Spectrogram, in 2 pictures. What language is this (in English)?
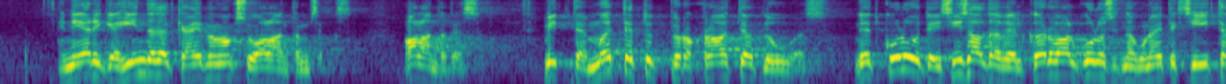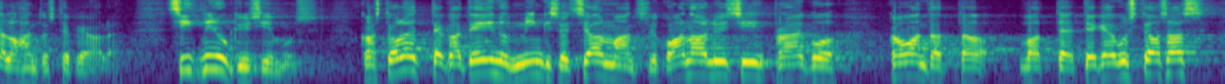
Estonian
